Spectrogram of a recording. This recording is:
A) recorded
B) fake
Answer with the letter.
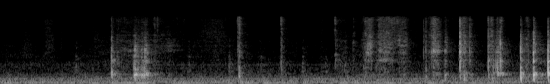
A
